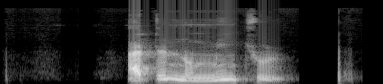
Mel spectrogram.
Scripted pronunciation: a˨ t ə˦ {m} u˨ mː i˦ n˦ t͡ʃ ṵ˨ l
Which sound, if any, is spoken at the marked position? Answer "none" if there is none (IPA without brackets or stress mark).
n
